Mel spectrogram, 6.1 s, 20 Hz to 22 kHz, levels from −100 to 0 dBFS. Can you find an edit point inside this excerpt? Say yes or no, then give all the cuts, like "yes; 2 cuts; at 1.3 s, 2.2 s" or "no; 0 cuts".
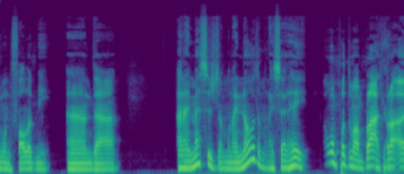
yes; 1 cut; at 5.0 s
